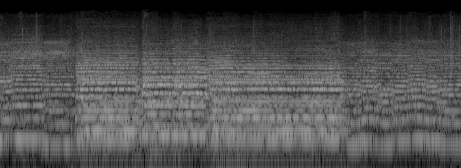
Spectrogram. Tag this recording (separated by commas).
Music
